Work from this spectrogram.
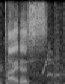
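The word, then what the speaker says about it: Tidus: It's Tetus like a like a Tai, not T. I mean, you could say Tetus or Titus. I mean, the voice actor has mentioned that it is pronounced Tetus, but like I won't yuck anyone's.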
